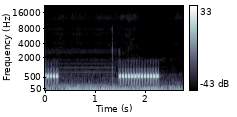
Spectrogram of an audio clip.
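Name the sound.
incoming phone call tone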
